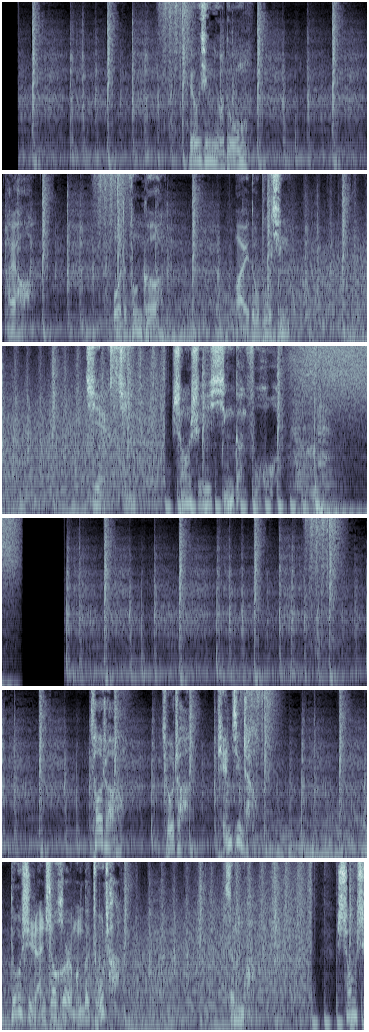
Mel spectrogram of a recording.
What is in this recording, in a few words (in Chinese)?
男 双十一个性（高端品质感个性）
